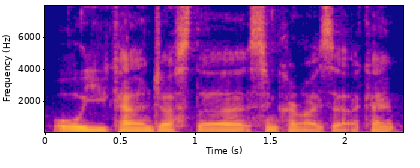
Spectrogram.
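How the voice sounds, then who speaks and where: A man giving an informal software tutorial, thinking aloud as he works at a computer. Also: on the low side, normal speed. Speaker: tutorial presenter for a security products seller. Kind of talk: casual software walkthrough narration.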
